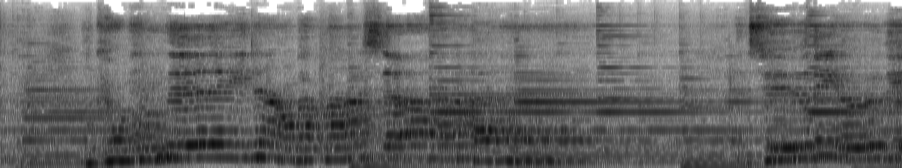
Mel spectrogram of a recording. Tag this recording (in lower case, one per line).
music
female singing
